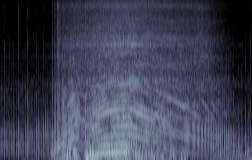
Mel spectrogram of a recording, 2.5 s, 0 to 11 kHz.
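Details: Echo CS-400 chainsaw cutting in about 40-degree weather after chain sharpening and tension adjustment; bogs slightly into the cut then climbs in pitch as it clears, strong even cutting, sharp chain, running healthy.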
